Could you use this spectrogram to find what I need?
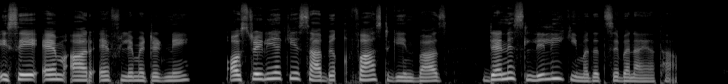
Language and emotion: Urdu, neutral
